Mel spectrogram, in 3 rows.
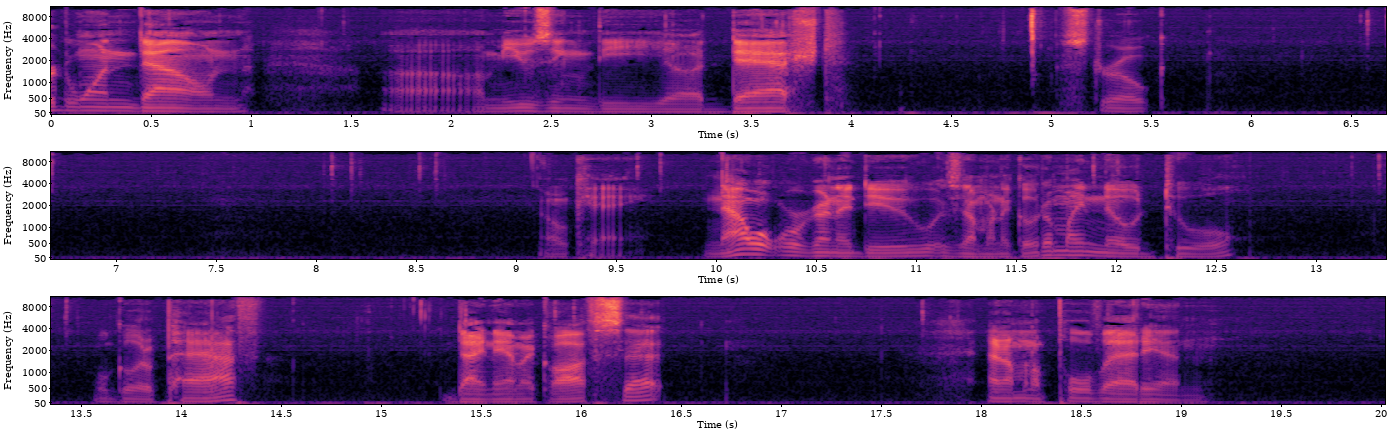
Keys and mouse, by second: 3.5 click, 6.5 click, 7.9 click, 8.3 click, 9.4 click, 11.9 click, 13.3 click, 15.8 click, 17.7-20.0 drag.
